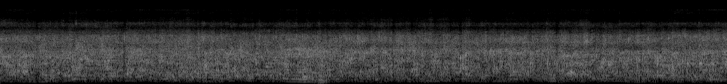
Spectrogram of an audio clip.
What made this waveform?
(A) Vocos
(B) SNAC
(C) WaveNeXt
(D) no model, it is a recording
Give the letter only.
B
